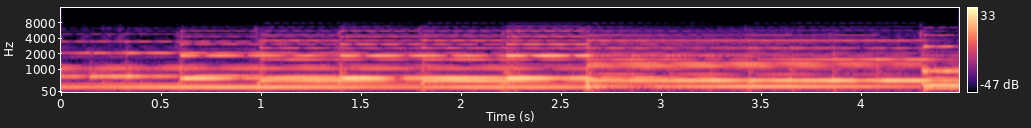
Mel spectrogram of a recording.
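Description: Electronic keyboard on a square-lead synth patch playing a melody of quick repeated notes over a held left-hand two-note chord. The chord changes about two-thirds of the way in.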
